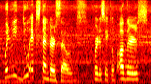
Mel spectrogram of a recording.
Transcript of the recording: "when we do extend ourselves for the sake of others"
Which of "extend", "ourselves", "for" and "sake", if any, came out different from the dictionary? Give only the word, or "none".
ourselves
